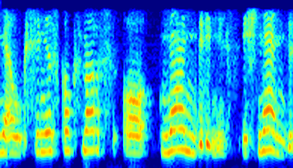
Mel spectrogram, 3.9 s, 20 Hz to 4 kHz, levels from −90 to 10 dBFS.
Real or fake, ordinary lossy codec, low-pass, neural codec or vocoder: real; MP3, 24 kbps; 3.6 kHz; none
